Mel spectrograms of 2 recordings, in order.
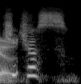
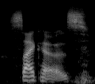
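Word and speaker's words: Cichosz: I as I also had was Trevor not chichas not chichas psychos one year Trevor psychoso coach Trevor psychos has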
